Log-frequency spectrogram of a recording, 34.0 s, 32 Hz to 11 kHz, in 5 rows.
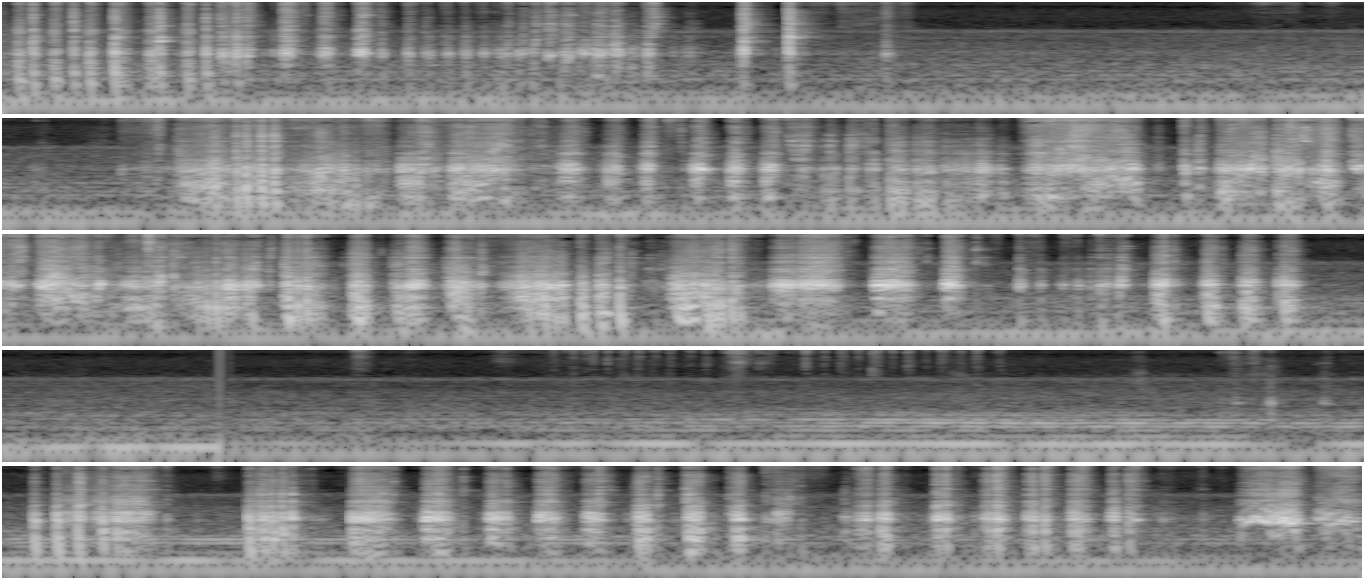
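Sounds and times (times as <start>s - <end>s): rubber balloons squeaking: 0.0s - 3.6s, 7.4s - 20.2s, 27.4s - 34.0s.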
